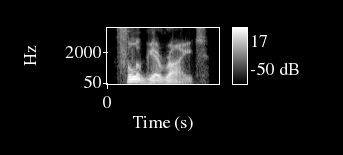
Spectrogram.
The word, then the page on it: fulgurite: British English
